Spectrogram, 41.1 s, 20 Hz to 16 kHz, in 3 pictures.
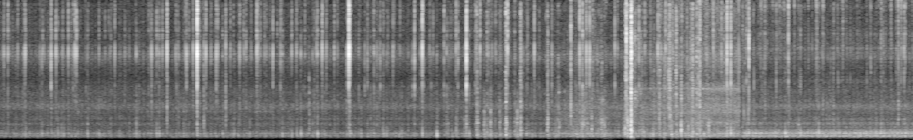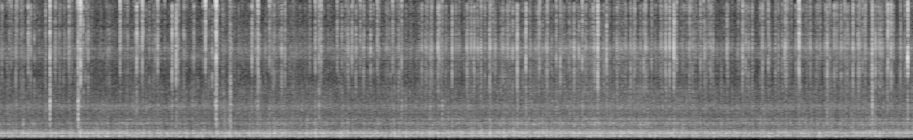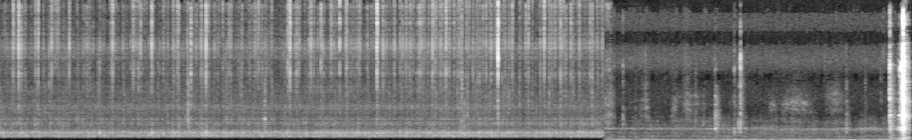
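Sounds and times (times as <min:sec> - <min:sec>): fire crackles and pops: 0:00.0 - 0:36.9
wood fire rushing hiss: 0:06.9 - 0:19.4.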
